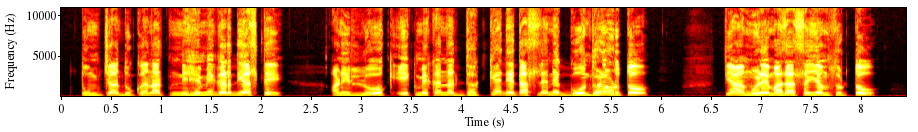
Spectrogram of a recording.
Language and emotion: Marathi, angry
